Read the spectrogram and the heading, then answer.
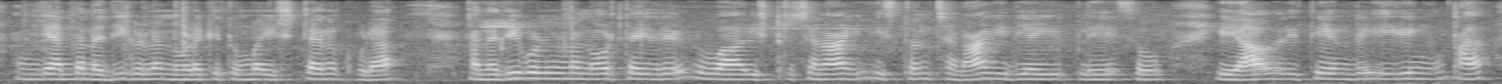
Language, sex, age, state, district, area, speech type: Kannada, female, 30-45, Karnataka, Hassan, urban, spontaneous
